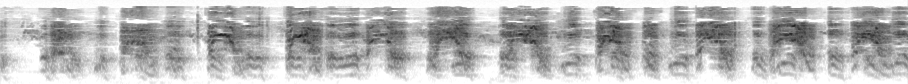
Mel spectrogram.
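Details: Chukar partridge call: a fast run of hoarse, bright chattering notes, steadily repeated around two or three per second, strong and close.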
